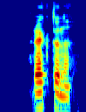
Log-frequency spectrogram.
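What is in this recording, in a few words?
"ректыны", Komi, male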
